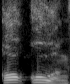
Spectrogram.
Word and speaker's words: Coco: or Koku? Madali lang. Koku. Parang Koko pero baligtad.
